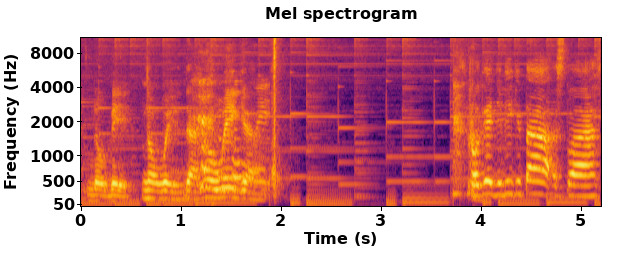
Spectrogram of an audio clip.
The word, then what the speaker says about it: Норвегия: Это Норвегия. Норвегия. В. Норвегия. Да, вы Норвегия. используете в, да. У нас используем в.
